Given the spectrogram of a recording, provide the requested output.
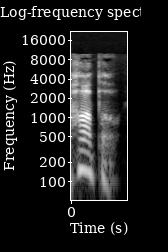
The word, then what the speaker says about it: Harpo: The way I pronounce my name, it comes out hapo.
